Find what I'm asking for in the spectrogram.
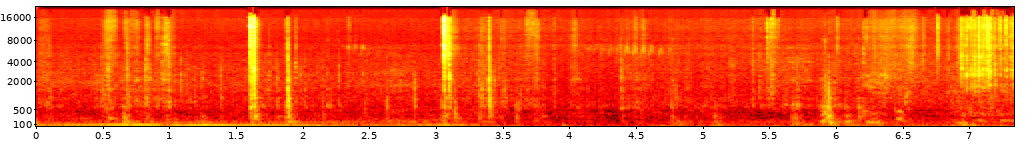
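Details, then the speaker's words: Audi S3 8L central locking pump, after reconnecting and blocking vacuum lines, previously much louder when failing: low steady hum about three seconds then clean cutoff as it builds pressure and locks; working normally. "right now you can hear it making pressure and uh like locking everything up and well it's working"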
